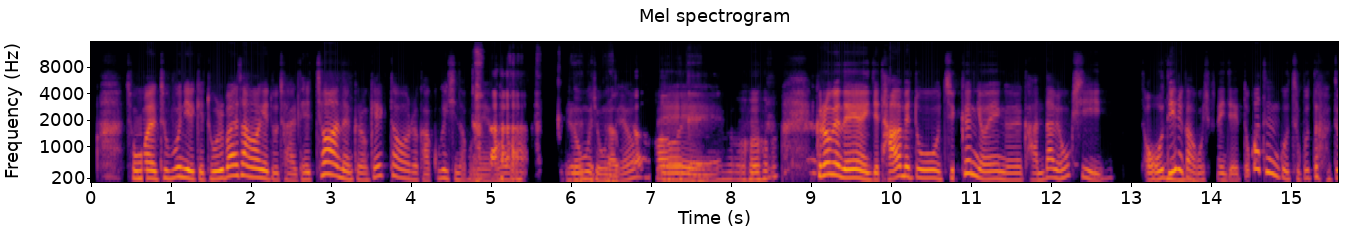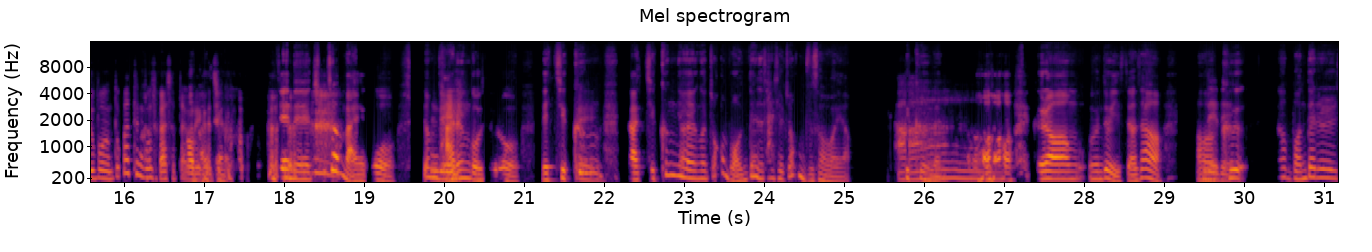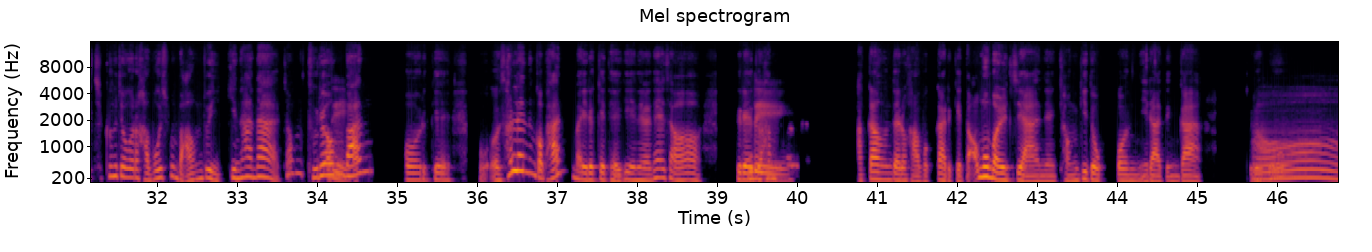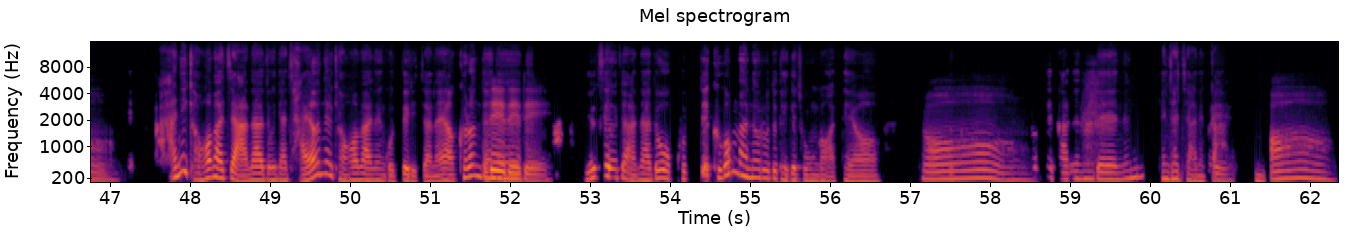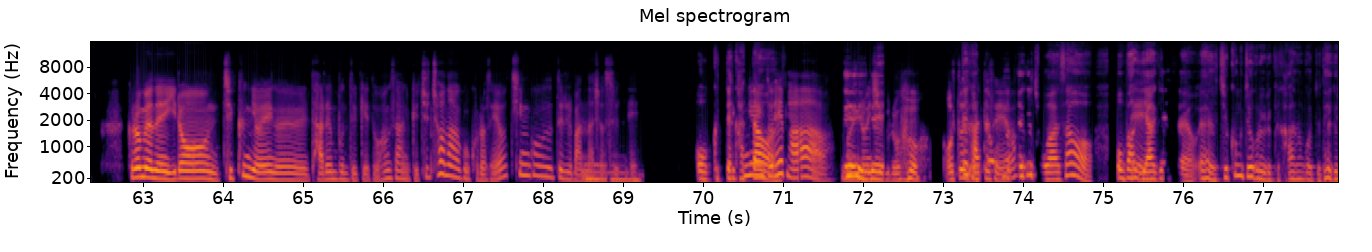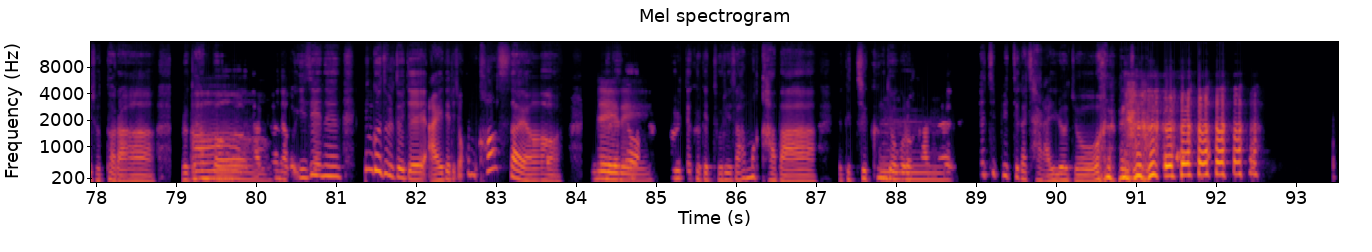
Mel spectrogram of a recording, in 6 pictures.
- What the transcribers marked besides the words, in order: gasp; static; laugh; distorted speech; laugh; other background noise; laugh; laugh; laughing while speaking: "네"; laugh; tapping; unintelligible speech; unintelligible speech; laugh; laugh
- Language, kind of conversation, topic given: Korean, podcast, 계획 없이 떠난 즉흥 여행 이야기를 들려주실 수 있나요?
